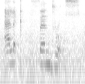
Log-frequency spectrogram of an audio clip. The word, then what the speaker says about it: Alexandros: It's Alexandros. And it is Greek.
